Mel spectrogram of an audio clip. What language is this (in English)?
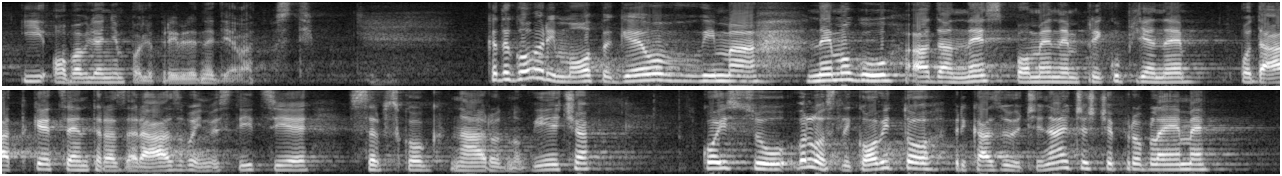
Croatian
